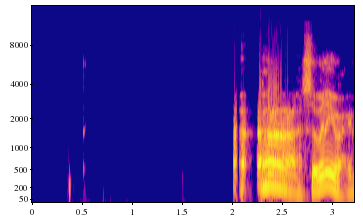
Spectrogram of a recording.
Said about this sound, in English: I think I've got a form of like walking pneumonia or something. I can't stop coughing.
